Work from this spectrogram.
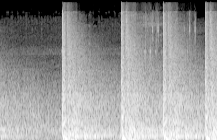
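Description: Four sharp, loud gunshots crack out at uneven intervals in the tactical shooter Rainbow Six Siege, each with a brief decaying tail, over quiet background hiss.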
